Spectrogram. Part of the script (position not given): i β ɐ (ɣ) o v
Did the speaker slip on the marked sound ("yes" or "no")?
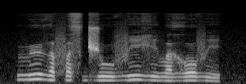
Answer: no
